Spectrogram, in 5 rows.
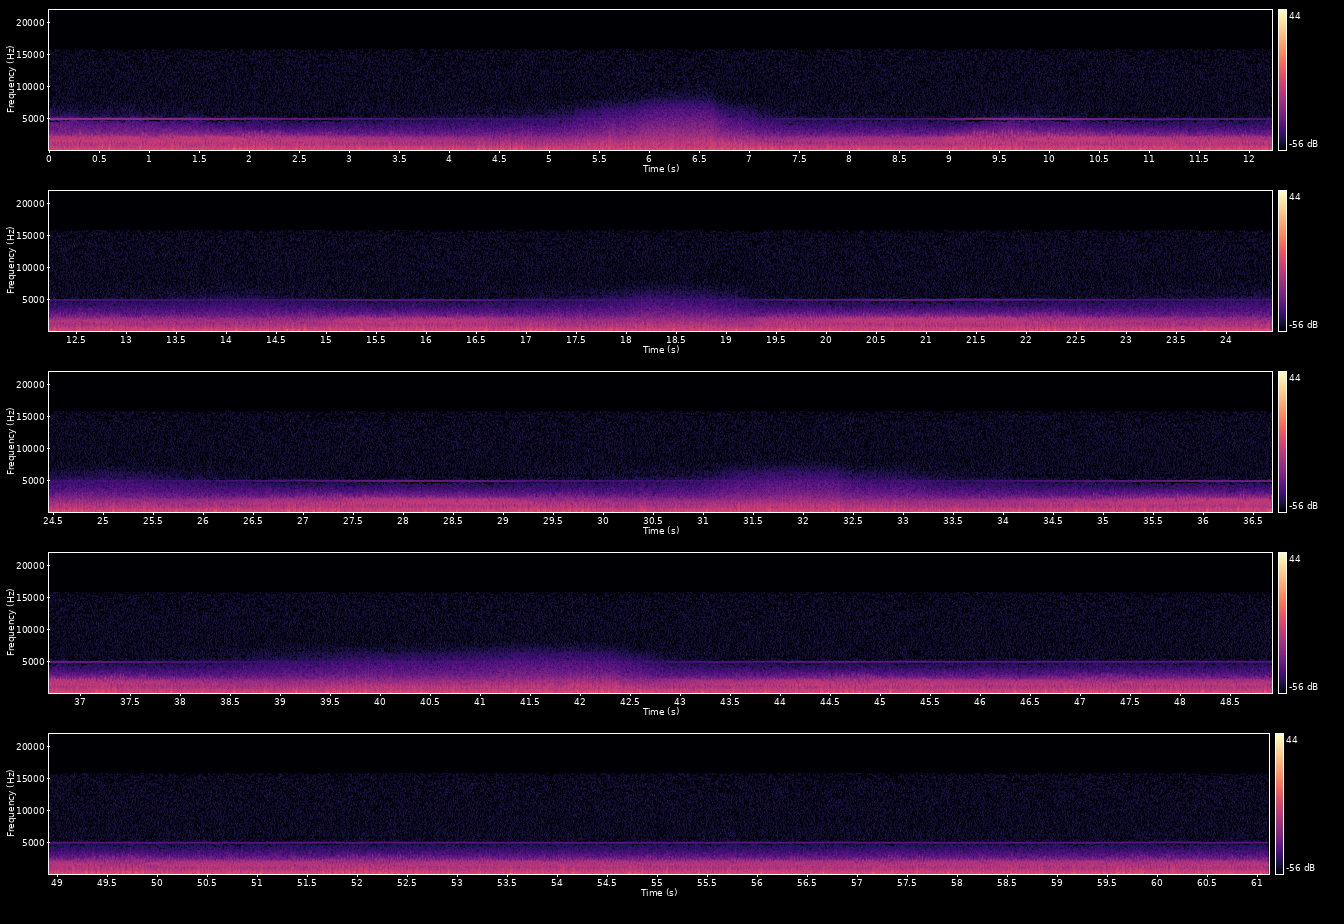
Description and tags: radio fuzz4
More static radio fuzz.
space, analog, static, lofi, noise, radio, telecommunication, old, receiver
